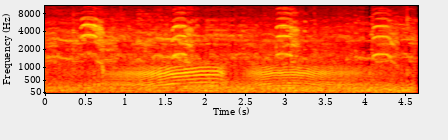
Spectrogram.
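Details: At a burrow on Seal Island, a two-day-old Atlantic puffin chick and its parents: short, high, harmonic peeps about once a second, mixed with longer low moaning calls that rise and fall.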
